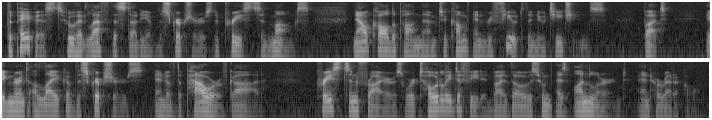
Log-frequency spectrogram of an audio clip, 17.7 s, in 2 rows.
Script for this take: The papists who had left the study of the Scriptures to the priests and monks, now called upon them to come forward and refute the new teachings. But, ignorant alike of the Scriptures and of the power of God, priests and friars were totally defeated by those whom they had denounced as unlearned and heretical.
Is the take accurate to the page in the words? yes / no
no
